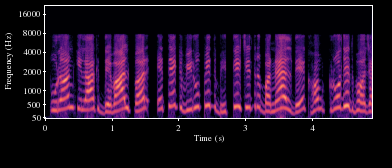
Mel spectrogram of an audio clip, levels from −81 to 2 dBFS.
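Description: Throughout, 4-bit ADPCM compression adds heavy, level-following gritty hiss to loud speech and roughens sharp attacks. Nothing reaches above 7.7 kHz, consistent with a 64 kbps stream.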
